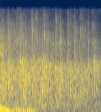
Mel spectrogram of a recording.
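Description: Congregation applauding, the clapping gradually fading out.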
